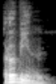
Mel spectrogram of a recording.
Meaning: ruby (type of gem)
- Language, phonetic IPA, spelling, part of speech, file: Russian, [rʊˈbʲin], рубин, noun, Ru-рубин.ogg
